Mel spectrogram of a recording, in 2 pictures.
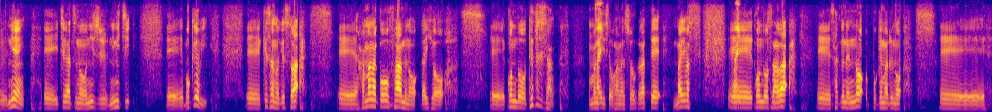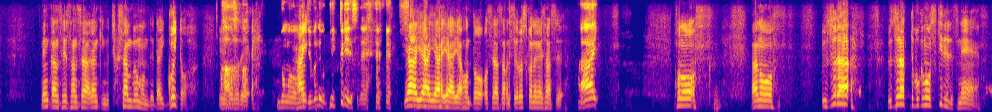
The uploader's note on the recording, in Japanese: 歩きながら1時間、対談する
